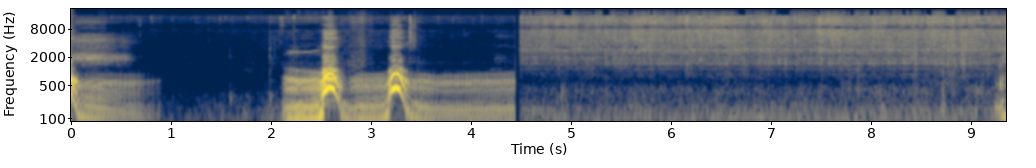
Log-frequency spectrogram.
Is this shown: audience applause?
no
